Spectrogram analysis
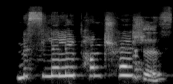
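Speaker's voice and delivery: put-on British pronunciation. Greeting a chat viewer by name: put-on british accent. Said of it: "I'm gonna go back to British just briefly".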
